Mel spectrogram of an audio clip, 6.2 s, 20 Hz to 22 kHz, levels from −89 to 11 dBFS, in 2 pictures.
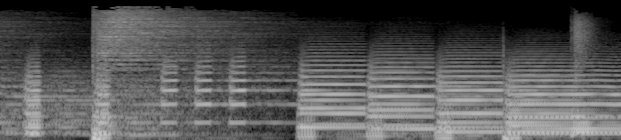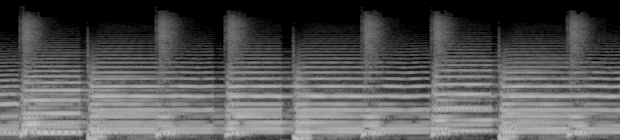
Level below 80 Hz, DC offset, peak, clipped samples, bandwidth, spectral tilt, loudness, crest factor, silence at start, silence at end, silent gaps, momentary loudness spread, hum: -32 dBFS; under 0.1%; 0 dBFS; under 0.1%; 18 kHz; -5 dB/octave; -16 LUFS; 16 dB; 0 s; 0 s; none; 6 LU; none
